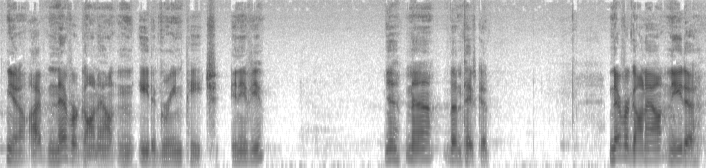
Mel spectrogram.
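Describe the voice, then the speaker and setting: An American man in his sixties preaching as a pastor in a conversational, folksy way, with short repeated phrases. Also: mid-range voice. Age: 60s. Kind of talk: conversational sermon and altar call. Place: large church sanctuary, on stage before congregation.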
